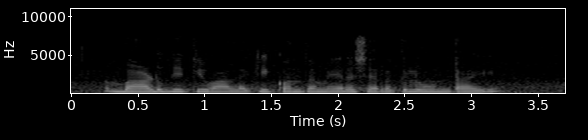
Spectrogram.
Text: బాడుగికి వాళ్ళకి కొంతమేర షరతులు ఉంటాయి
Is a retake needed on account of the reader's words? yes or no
no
